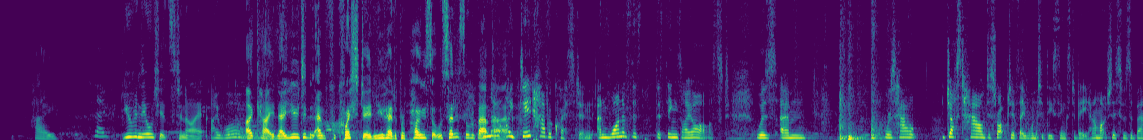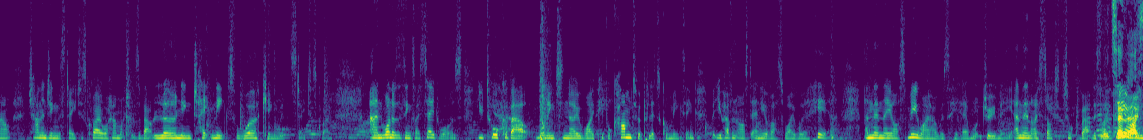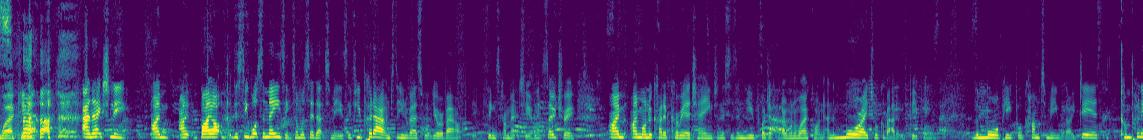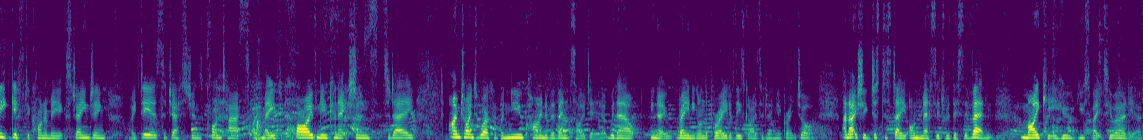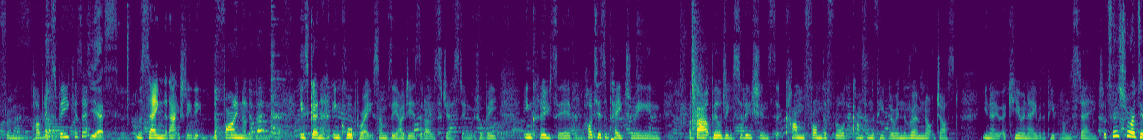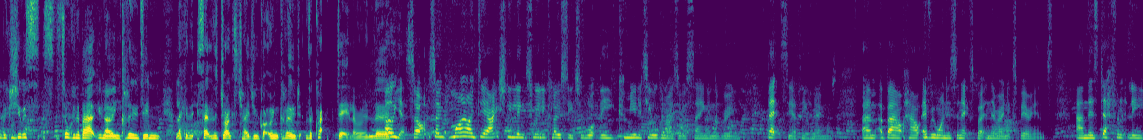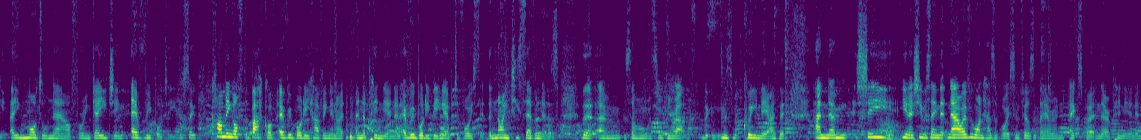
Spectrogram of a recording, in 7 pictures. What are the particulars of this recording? From the Peckham Liberal Club.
